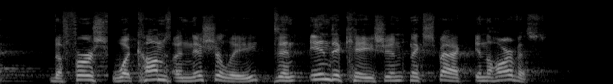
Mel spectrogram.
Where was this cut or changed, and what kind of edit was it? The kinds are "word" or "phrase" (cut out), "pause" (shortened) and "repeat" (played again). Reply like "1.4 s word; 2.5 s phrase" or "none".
1.1 s word; 1.7 s word; 2.7 s word; 4.1 s phrase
